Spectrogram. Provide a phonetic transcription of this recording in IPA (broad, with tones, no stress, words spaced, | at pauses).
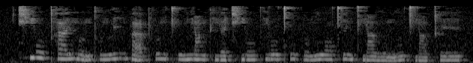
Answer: t͡ɕʰjo˥˩ʊ̯kʰa˧˥ɪ̯ mɤ̰˨˩ŋkʰɤ˦ŋ li˥ŋpä̰˨˩ pʰʊ˥ŋ t̪ʰu˧˥mjɑ˥˩ŋpʰjɛ˧˥ t͡ɕʰjo˧˥ʊ̯pʰjo˥ʊ̯t̪ʰu˥˩ pɤ˧˥ŋlwɔ˥t̪ʰy˥˧n t̪ʰjɑ˥˩ʊ̯lʊ̰˨˩ŋ lu˥˩t̪ʰjɑ˧˥ʊ̯ kʰe˥ɪ̯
